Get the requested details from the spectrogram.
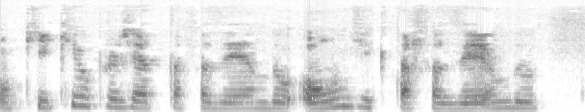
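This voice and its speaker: With a normal speaking voice, a woman talks at a medium pitch. Her intonation stays fairly even, and she keeps a moderate pace. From Curitiba, southern Brazil. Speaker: iOS software engineer. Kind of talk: casual chat.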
